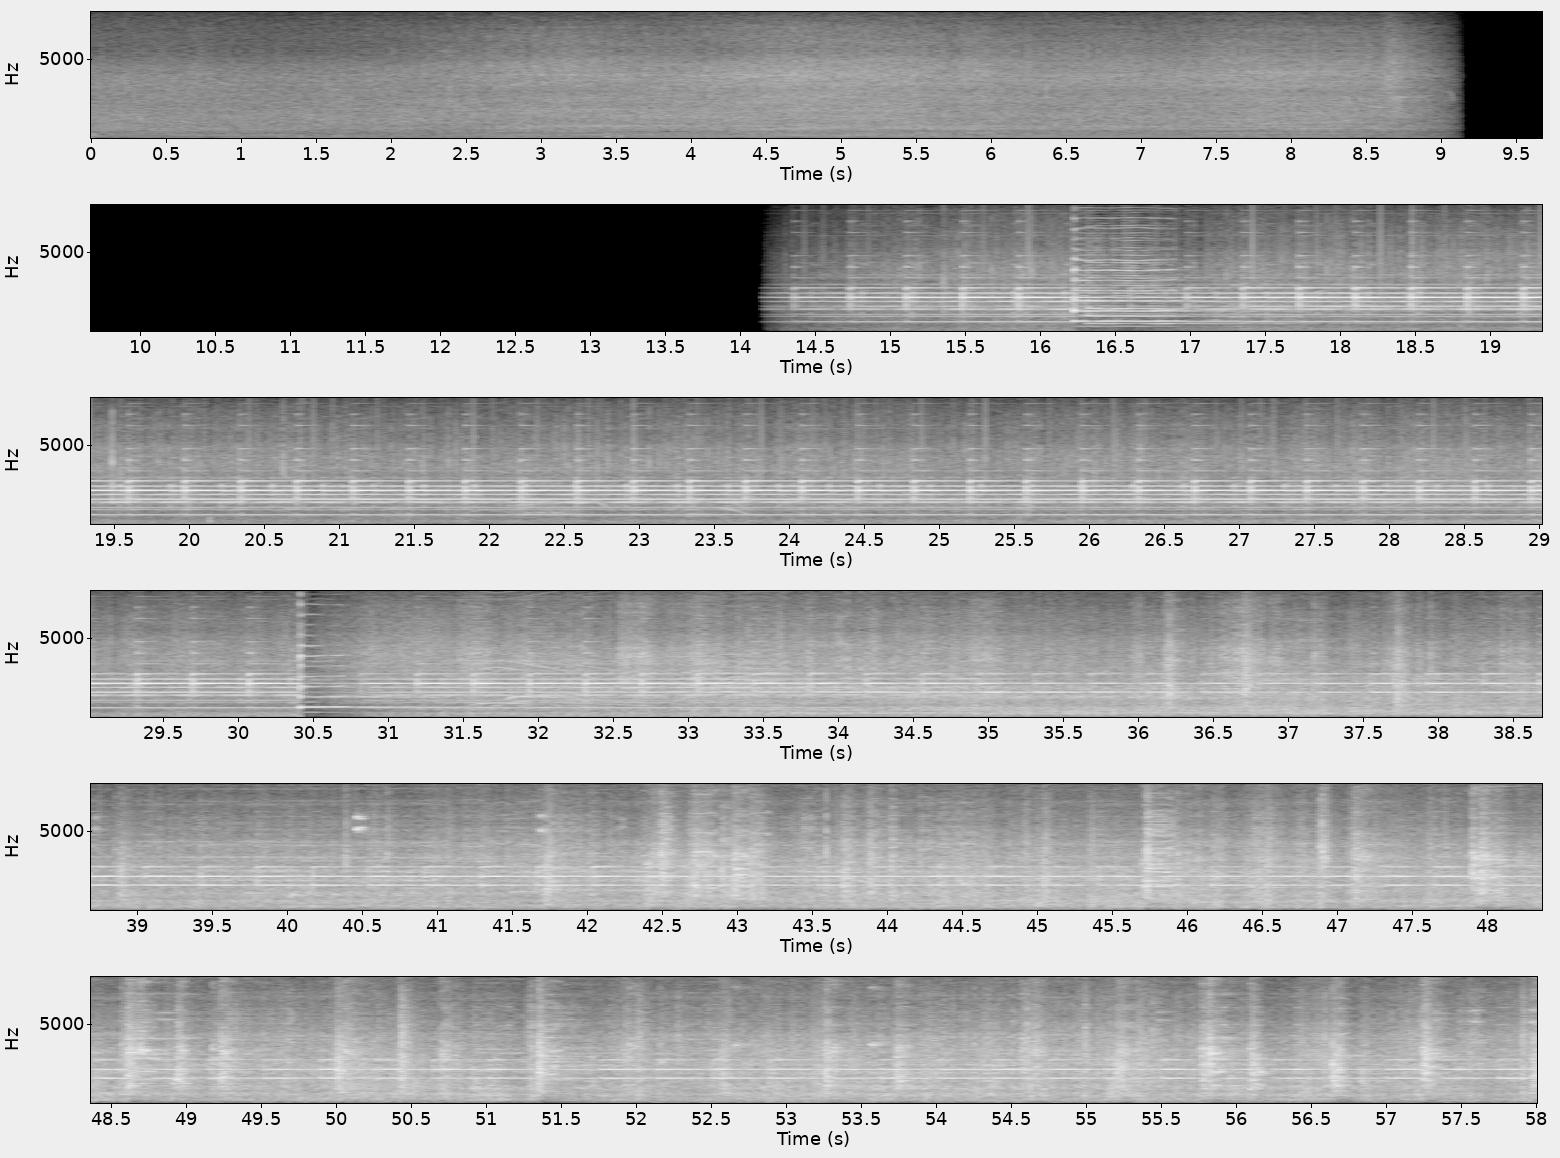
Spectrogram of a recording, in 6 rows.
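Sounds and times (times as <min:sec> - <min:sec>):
diesel locomotive rumbling past: 0:00.0 - 0:09.1, 0:14.2 - 0:58.0
level crossing bells ringing: 0:14.2 - 0:58.0.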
